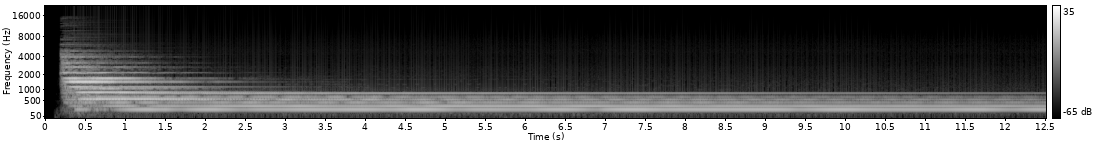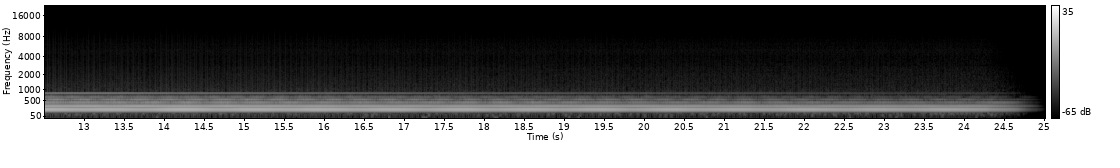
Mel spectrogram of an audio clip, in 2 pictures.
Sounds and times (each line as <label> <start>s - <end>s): bell-like tolling 0.2s - 3.8s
